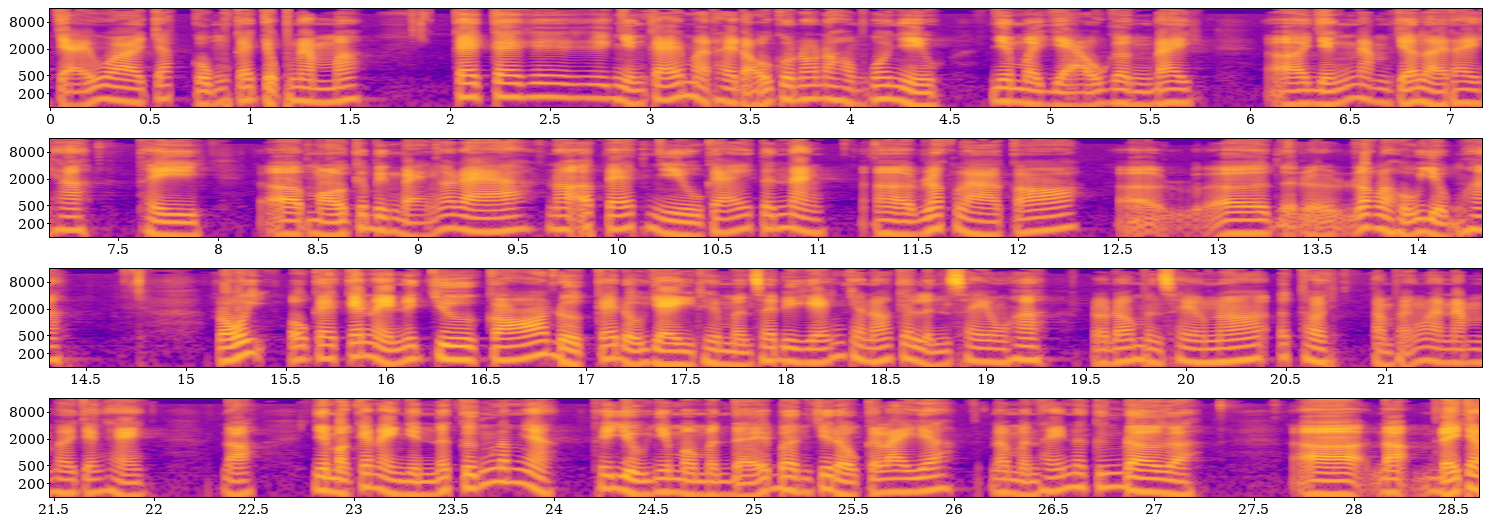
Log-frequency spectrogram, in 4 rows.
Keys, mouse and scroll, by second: 7.4 alt+middle click, 8.6-9.0 scroll down 1, 9.1 alt+middle click, 10.3-11.2 scroll up 1, 11.4-13.3 alt+middle drag, 13.4 alt+middle click, 14.6-15.1 scroll down 1, 15.1-15.7 scroll up 1, 15.7 F4, 17.6 click, 20.9 middle click, 21.6 F4, 22.1 scroll down 1, 22.4 alt+middle click, 23.0 alt+middle click, 24.3 click, 25.4 scroll down 1, 25.7 alt+middle click, 26.1 scroll up 1, 27.3 alt+middle click.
